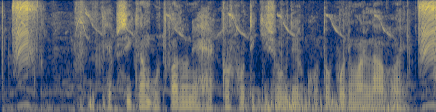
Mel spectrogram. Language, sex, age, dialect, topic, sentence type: Bengali, male, 18-24, Jharkhandi, agriculture, question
